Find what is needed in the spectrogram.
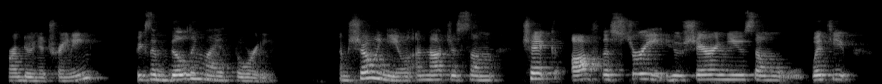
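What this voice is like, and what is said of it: Texas accent. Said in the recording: “Where's this Texas accent coming through?”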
